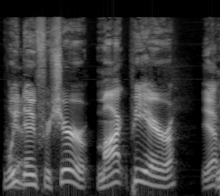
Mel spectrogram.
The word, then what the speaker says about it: Pereira: Pereira. – Think about pa, and then the way we like steak, rare. – Pereira.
